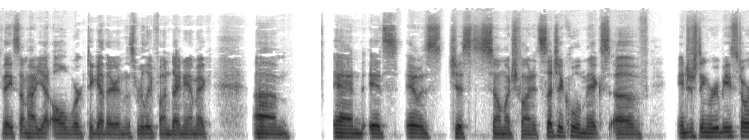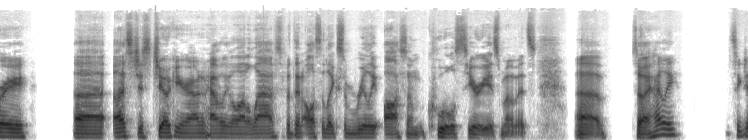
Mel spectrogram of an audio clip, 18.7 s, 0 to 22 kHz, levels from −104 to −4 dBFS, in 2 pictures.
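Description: Speech, and from 0.95 to 4.95 s, right after "they somehow yet all" and until "it was just so", there's an adaptive stream at a lower bitrate: the quality suddenly drops and codec artefacts rise, which fits a switch down to a low-rate HE-AAC version around 24 kbit/s, then it snaps back without a gap. There are also two sharp single clicks, at 11.30 s after "story uh us just" and at 12.65 s after "having a lot of". Those are likely dropped samples, just a handful missing each time, so the waveform jumps and you hear a thin tick.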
